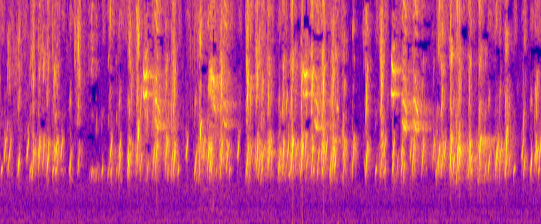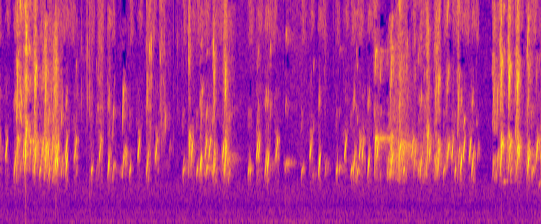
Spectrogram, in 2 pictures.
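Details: Continuous high, bright twittering of European goldfinch, a chatter meant to stimulate goldfinches into singing and mating; busy overlapping chirps run almost without pause, easing slightly around seven seconds.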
